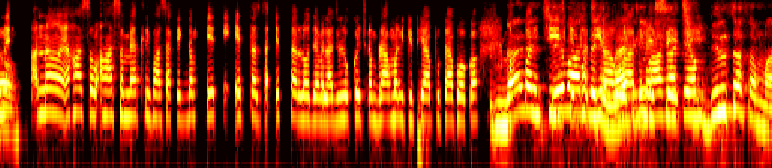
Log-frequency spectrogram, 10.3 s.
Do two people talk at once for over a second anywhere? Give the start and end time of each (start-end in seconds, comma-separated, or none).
6.8-9.3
